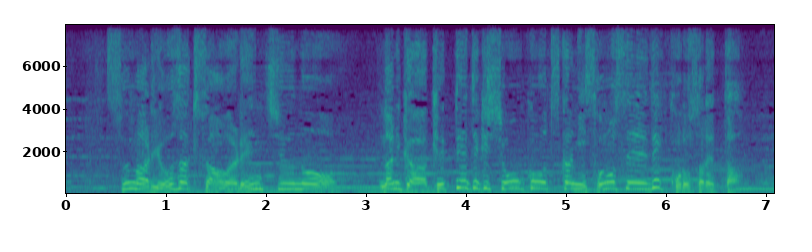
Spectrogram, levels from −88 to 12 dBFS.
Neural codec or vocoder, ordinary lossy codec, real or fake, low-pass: none; none; real; none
